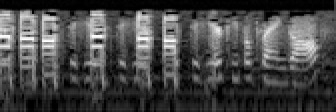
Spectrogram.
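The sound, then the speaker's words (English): Five quick telephone keypad tones beep in an uneven sequence as keys are pressed on a phone service that plays sounds for its keys, each tone short and bright, followed by a brief stretch of a voice speaking. “And, of course, if you hit other keys, you get her.”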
